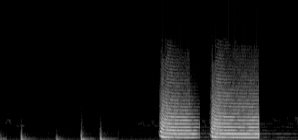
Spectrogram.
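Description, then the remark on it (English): A few soft knocks, then two loud, blaring air horn blasts in quick succession, the second held a little longer. The horn is harsh, with no voices. “Now, where's my giant foam cowboy hat and air horn?”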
